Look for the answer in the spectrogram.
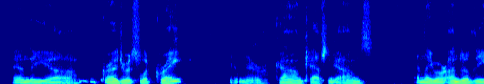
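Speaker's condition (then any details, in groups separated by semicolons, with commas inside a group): No condition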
